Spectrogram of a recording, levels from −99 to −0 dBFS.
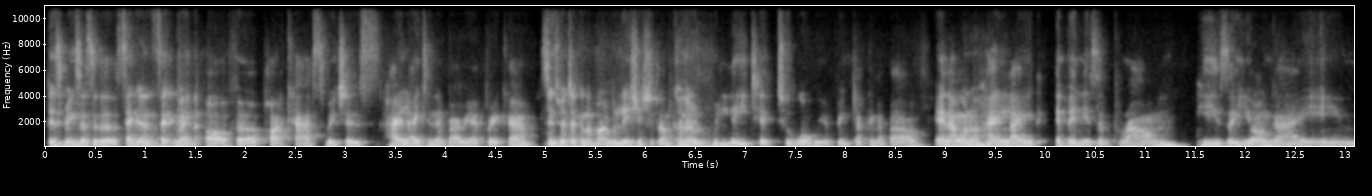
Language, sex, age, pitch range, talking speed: English, female, 20-39, 140-160 Hz, 195 wpm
